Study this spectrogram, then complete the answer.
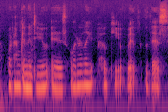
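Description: A woman speaks softly in a gentle tone. Light background noise can be heard. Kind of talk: soft role-play talk to viewer. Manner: soft-spoken, gentle, hushed ASMR voice.

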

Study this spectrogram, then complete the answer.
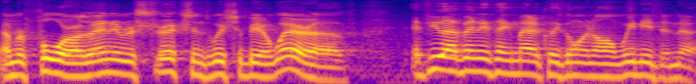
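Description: Faint music plays in the background as a man speaks with fairly even intonation. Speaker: fitness coach. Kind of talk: explanatory tutorial to camera. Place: shop. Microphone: lapel.

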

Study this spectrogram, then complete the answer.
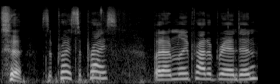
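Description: A woman talks at a fairly quick pace with ordinary pitch variation. The sound is dry, with no echo. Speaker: camper vlogger. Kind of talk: casual vlog chat. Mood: amused despite being stuck. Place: open country. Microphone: phone near.

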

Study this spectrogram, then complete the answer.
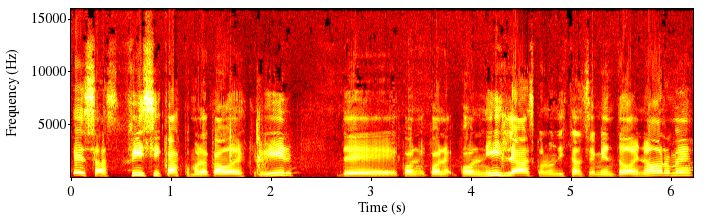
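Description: Light background noise and a dry sound with no echo around a man's high pitch at a moderate pace. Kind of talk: interview answer. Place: street. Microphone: handheld.

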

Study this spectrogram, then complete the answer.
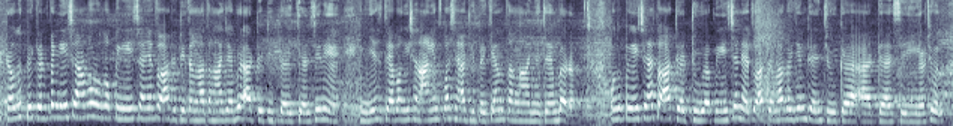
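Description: A woman talks very fast at a high pitch with hardly any pauses. Her intonation stays fairly even over noticeable background noise. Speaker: online airgun shop seller. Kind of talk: sales pitch. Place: shop.

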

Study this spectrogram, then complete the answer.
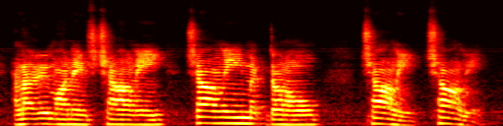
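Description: Doing a put-on character voice, a man speaks nasally at a fairly high pitch and a very slow pace, monotone and flat, with audible echo. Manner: trying to get the tone right.

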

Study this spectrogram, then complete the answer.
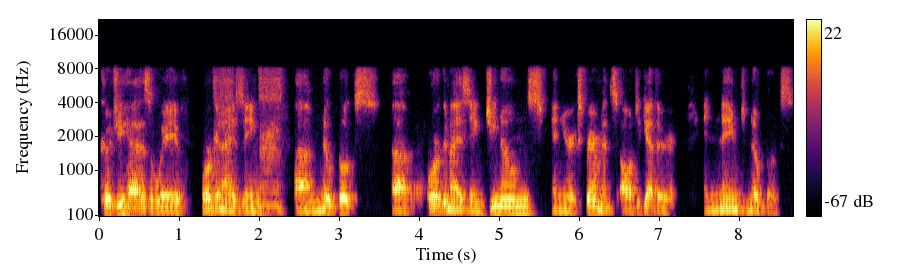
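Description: In an American accent, a normal speaking voice moves at a moderate pace with ordinary pitch variation over a quiet background. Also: man, fairly low pitch for a man. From US South (Georgia). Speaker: plant scientist and bioinformatics presenter; presenter. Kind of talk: webinar software demonstration. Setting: online webinar. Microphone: webcam.

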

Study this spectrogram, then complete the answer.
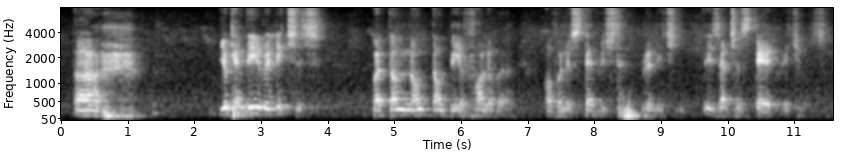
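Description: With light background noise and audible room echo, a man talks at a very slow pace, leaving long, frequent pauses. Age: 80s+. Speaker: yoga teacher. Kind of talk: speech to an audience with Q&A. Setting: live talk with audience. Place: stage. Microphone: camera far.

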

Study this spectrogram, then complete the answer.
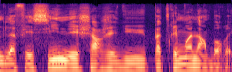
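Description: With a dark, mellow tone and fairly low pitch, a man speaks at a fairly slow pace with fairly even intonation, in a dry sound with no echo. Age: 60s. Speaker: future permanent deacon, retired civil servant. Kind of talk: personal testimony interview. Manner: hesitant, many fillers. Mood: warm, smiling, calm. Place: garden. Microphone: lapel.

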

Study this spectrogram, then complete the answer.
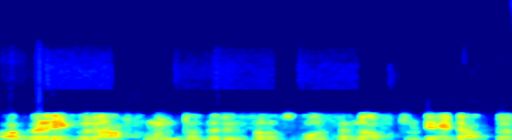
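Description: A woman speaks at a high pitch. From India. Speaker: faculty member. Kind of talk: prepared remarks. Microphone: video call.

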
